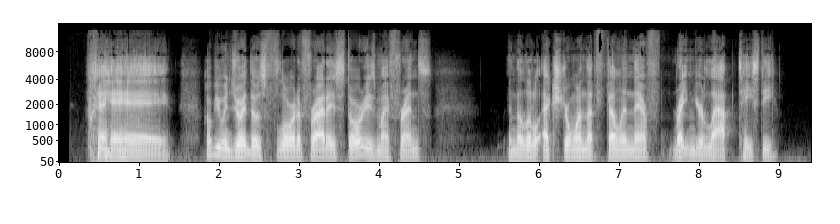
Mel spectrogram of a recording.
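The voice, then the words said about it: Thick Boston accent. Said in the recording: “I got a very thick Boston accent tonight, huh? I think it's because I'm tired.”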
